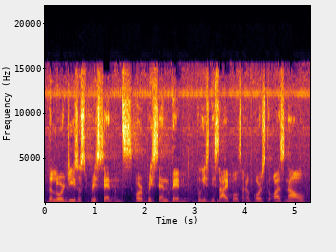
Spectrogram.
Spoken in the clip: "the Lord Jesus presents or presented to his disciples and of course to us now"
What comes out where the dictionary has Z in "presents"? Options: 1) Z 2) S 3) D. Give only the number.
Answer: 2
